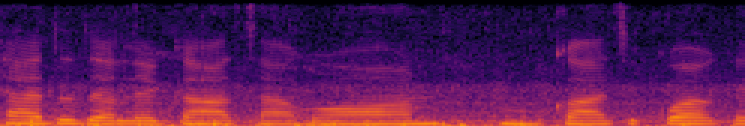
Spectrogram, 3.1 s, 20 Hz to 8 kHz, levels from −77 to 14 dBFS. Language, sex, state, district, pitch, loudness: Chakma, female, Tripura, Dhalai, 195 Hz, -15 LUFS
